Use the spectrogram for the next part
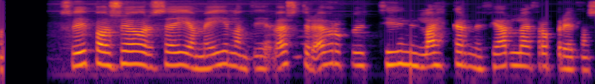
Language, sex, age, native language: Icelandic, female, 40-49, Icelandic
